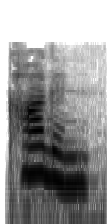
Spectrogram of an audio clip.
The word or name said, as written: Kogan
